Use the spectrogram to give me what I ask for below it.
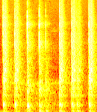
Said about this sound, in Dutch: Handklapjes.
